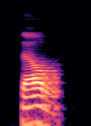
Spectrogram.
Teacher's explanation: ro sukun sebelumnya fathah, jadi baca tebal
